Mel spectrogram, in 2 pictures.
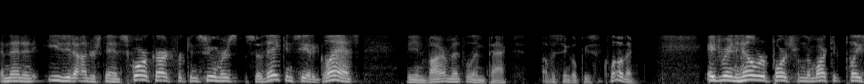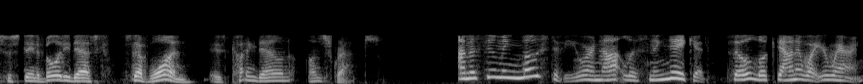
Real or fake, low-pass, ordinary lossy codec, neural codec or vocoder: real; 7.2 kHz; AAC, 16 kbps; none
